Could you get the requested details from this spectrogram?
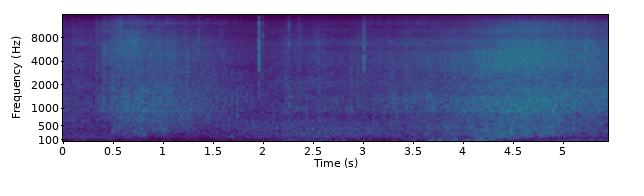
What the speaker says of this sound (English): the waves here, they're really weird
